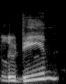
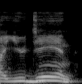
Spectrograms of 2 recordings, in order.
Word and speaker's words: Ludin: Ludin? It's actually uh Youdin. Youdin. You don't say the L.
